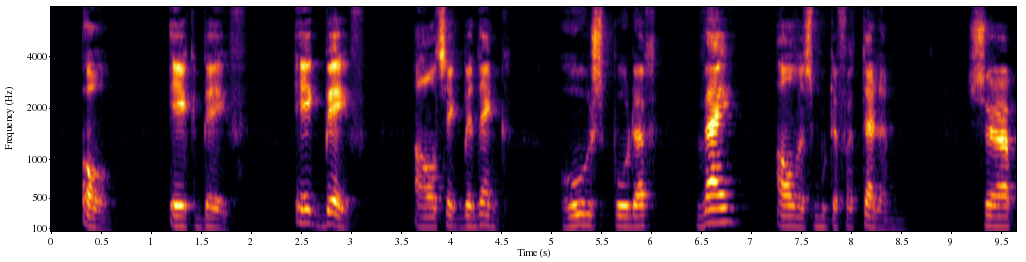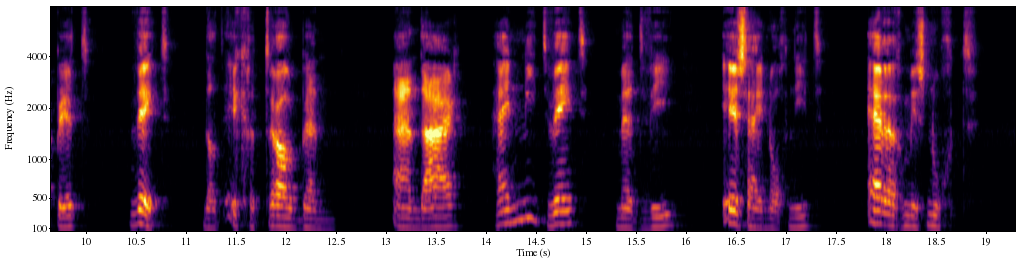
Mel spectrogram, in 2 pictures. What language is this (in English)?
Dutch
